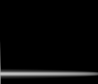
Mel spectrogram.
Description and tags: airplane security safe belt tone announcement synth
fasten the seat belt
airplane, seat-belts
